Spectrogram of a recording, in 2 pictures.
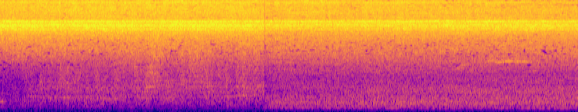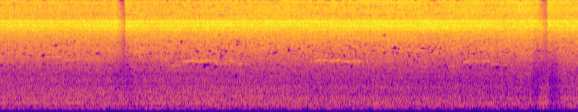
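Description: Compressed-air spray gun with a cup beneath it, spraying the final coat of varnish onto pine panelling: a loud, steady hiss of air and atomised finish. It breaks off briefly about ten seconds in and drops away near the end as the trigger is released.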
